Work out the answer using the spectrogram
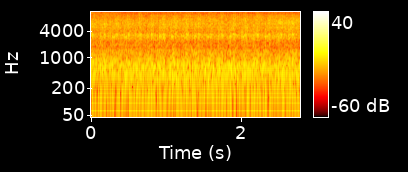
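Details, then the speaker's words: Mercedes-Benz 911 4WD diesel truck, just started after sitting about 8–14 years: steady, even diesel clatter at settled idle, no misses, knocks or hunting; good oil pressure building, normal healthy idle. "And she's got good oil pressure. It's building there. Unbelievable. Sounds amazing."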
